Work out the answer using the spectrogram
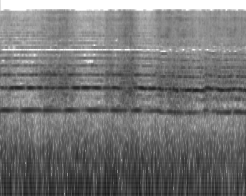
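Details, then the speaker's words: Mountain bike disc brake held under light, sustained pressure to heat the rotor: piercing squeal with a low rumble, pitch changing and fading as it heats, a DIY squeal cure. "You hear it changing pitch. You hear the squealing actually starting to go away now. Getting quieter."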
